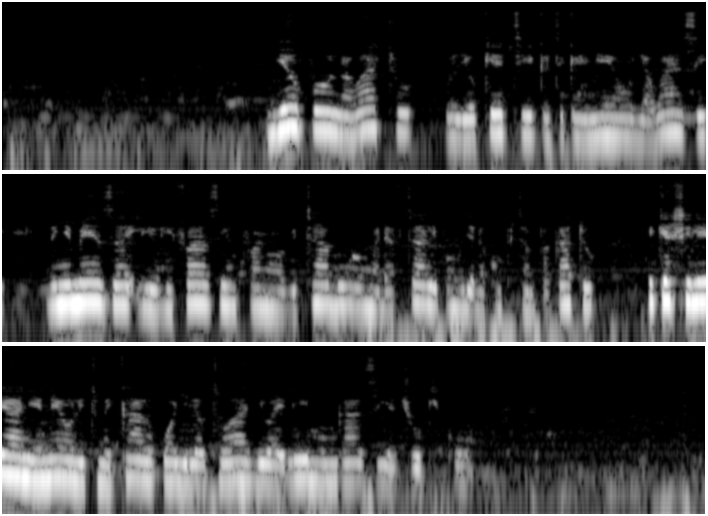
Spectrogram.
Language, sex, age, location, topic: Swahili, female, 25-35, Dar es Salaam, education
